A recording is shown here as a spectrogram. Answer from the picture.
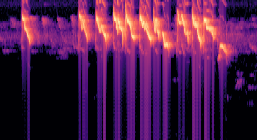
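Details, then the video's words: A lone high chirp from a white-eye, a pause, then an accelerating string of sharp descending notes that drop slightly lower at the end. "Video Burung Pleci"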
